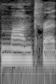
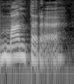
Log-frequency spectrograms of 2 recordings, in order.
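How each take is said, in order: First: The word is said with two syllables. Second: The word is said with three syllables. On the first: "two syllables" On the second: "Like it's three syllables"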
